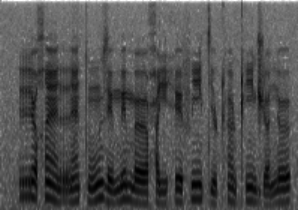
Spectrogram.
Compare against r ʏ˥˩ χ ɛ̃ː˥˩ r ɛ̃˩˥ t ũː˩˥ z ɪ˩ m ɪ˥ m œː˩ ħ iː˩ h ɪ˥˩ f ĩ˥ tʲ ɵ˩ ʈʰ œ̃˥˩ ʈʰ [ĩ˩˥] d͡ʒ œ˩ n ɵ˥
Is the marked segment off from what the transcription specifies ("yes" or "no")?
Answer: yes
